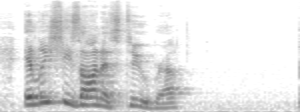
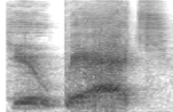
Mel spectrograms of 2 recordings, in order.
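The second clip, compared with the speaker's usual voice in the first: a sudden much louder, breathy yelled insult; mock outraged shout; 3 semitones lower, 12 dB louder than usual. Host jokingly yells at the guest, in a mock outraged shout. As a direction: blurt it out in fake outrage.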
